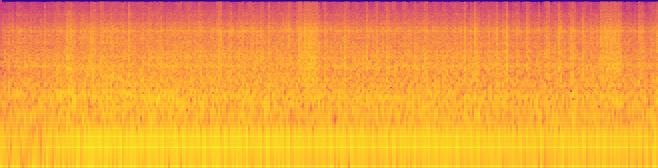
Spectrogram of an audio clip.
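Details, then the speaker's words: Steady low hum over an uneven idle with no knocking from a high-power Ford Barra engine; a peculiar whine that owner thinks sounds like the power steering pump, not confirmed. "it sounds like a power steering pump I don't know it is what it is"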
